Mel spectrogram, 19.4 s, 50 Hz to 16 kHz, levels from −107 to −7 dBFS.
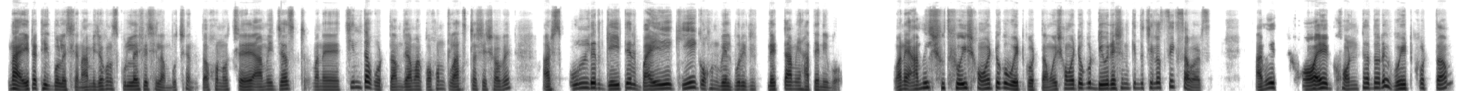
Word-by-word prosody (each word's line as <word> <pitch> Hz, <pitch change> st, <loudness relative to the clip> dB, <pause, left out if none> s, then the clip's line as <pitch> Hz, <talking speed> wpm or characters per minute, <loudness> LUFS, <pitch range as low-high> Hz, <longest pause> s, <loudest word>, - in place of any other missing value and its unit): না, 160 Hz, -, +8 dB
এটা 170 Hz, +4 st, +3 dB
ঠিক 155 Hz, -3 st, +2 dB
বলেছেন। 115 Hz, -2 st, -2 dB
আমি 120 Hz, +1 st, -5 dB
যখন 145 Hz, +2 st, -2 dB
school 130 Hz, -1 st, -5 dB
life-এ 135 Hz, +1 st, +1 dB
ছিলাম 105 Hz, -6 st, -5 dB
বুঝছেন, -, -, -11 dB, 0.2 s
তখন 115 Hz, +6 st, -5 dB
হচ্ছে 125 Hz, +1 st, -8 dB, 0.3 s
আমি 130 Hz, +3 st, -5 dB
just 145 Hz, 0 st, -1 dB, 0.2 s
মানে 120 Hz, 0 st, -5 dB, 0.3 s
চিন্তা 210 Hz, +1 st, +2 dB
করতাম 110 Hz, -3 st, -3 dB
যে, 120 Hz, -, -1 dB
আমার 125 Hz, 0 st, -2 dB
কখন 150 Hz, +7 st, -6 dB
class-টা 120 Hz, +3 st, -4 dB
শেষ 125 Hz, -, -7 dB
হবে, 140 Hz, +8 st, -3 dB, 0.5 s
আর 115 Hz, -, +2 dB
school-এর 185 Hz, +5 st, +2 dB
gate-এর 155 Hz, +4 st, +3 dB
বাইরে 145 Hz, +5 st, +5 dB, 0.2 s
গিয়েই 195 Hz, +6 st, +2 dB
কখন 155 Hz, +1 st, -5 dB
বেলপুরিরির 130 Hz, +1 st, -2 dB
plate-টা 135 Hz, +2 st, 0 dB
আমি 140 Hz, -, -6 dB
হাতে 120 Hz, 0 st, -2 dB
নিব। 100 Hz, -3 st, -9 dB, 0.8 s
মানে 150 Hz, -, +2 dB
আমি 185 Hz, +6 st, +2 dB, 0.2 s
শুধু 185 Hz, -1 st, -4 dB
ওই 175 Hz, -, +8 dB
সময়টুকু 175 Hz, +3 st, +2 dB
wait 135 Hz, 0 st, +4 dB
করতাম। 115 Hz, -4 st, -2 dB
ওই 135 Hz, -, -1 dB
সময়টুকু 165 Hz, +3 st, +1 dB
duration 165 Hz, +3 st, +4 dB
কিন্তু 180 Hz, -1 st, -7 dB
ছিল 195 Hz, 0 st, -1 dB, 0.2 s
6 230 Hz, -2 st, -3 dB
hours। 105 Hz, -1 st, -4 dB, 0.7 s
আমি 180 Hz, +5 st, +1 dB, 0.3 s
৬ 145 Hz, +6 st, +6 dB, 0.2 s
ঘণ্টা 150 Hz, +5 st, -2 dB
ধরে 210 Hz, +5 st, +4 dB, 0.2 s
wait 160 Hz, 0 st, +5 dB
করতাম 165 Hz, -2 st, 0 dB
145 Hz, 165 wpm, -23 LUFS, 125-170 Hz, 0.8 s, না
